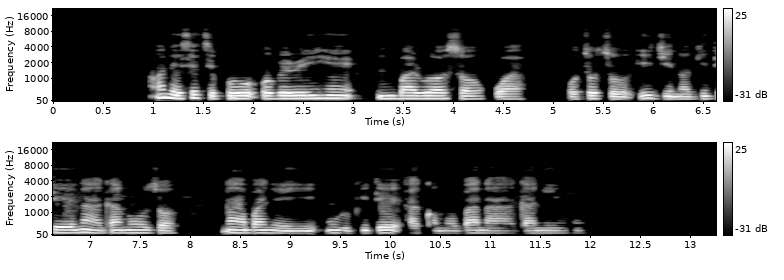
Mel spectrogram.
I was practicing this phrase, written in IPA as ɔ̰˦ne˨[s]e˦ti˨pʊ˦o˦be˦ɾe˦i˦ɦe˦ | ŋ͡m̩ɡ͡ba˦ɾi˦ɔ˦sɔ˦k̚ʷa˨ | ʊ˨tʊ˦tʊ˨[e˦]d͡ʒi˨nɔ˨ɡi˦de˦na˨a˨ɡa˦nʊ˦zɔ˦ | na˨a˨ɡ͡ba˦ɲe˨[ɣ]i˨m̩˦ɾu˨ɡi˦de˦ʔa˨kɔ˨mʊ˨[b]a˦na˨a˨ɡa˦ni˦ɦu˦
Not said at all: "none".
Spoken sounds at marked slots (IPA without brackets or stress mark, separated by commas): s, i˦, ɣ, b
